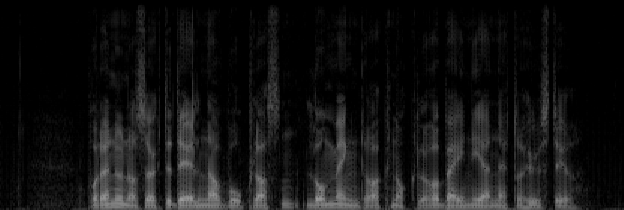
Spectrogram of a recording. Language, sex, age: Norwegian, male, 41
